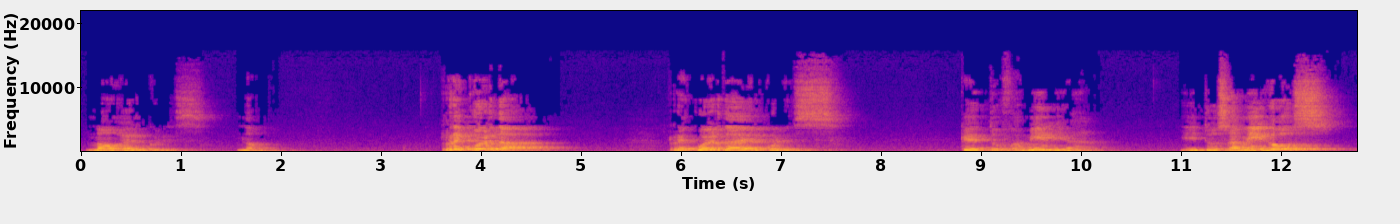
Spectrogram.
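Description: A man voicing a stern old male teacher who shouts commands and later speaks calmly. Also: a little high, slow. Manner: shouting commands, then calm and gentle. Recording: echoey room, far from mic.

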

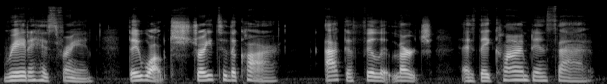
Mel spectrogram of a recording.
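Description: A woman with a lowish voice reads a first-person children's story aloud, lively and expressive as she carries the scenes. The sound is close and dry, with no room around it. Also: a little slow, dry recording. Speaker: audiobook narrator.

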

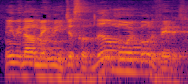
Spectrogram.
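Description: A man's voice: mid-range voice, expressive, fairly quick. A young man doing push-ups in a casual workout vlog, counting reps and urging himself on, strained and tired. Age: young adult. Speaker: fitness vlogger. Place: concrete-floored garage or basement gym. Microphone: camera on floor a few metres away. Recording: echoey hard-walled room, background furnace noise.

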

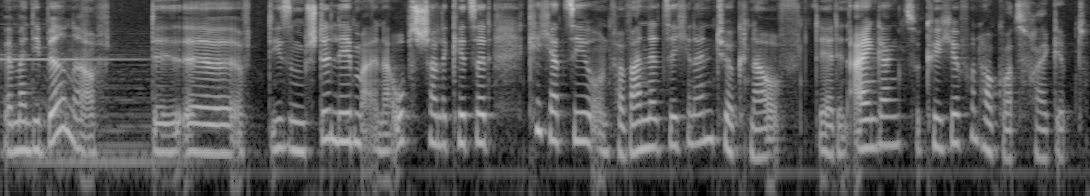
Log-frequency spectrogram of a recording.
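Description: A woman hosts a let's play, thinking aloud in colloquial asides and reading game text as she plays. Her mid-range voice is gravelly and a little mellow at a normal pace, with soft music in the background.

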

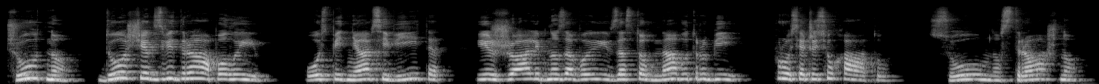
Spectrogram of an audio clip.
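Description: A woman narrating a classic story as an audiobook, expressive and dramatic. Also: on the high side, measured pace. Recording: roomy echo.

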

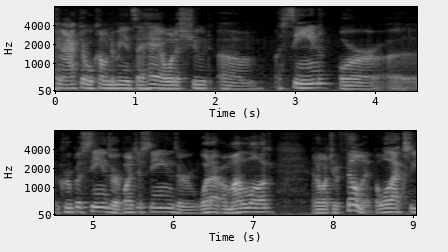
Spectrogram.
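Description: A man's voice: medium pitch, fairly bright tone. Rambling young man vlogging casually. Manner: rambling, self-interrupting, jokey. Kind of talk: casual direct-to-camera vlog.

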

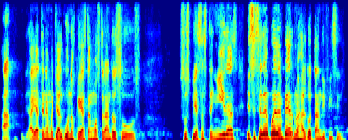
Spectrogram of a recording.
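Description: Male workshop leader, higher-pitched voice, encouraging and easygoing with a live group. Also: fairly quick. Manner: warm, encouraging, pointing out pieces to the group. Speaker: workshop instructor. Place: workshop room with attendees.

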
